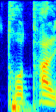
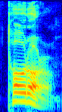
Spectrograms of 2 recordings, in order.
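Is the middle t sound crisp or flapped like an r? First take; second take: crisp; flapped. First: The middle t is a crisp t sound. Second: The middle t is flapped like an r. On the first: "토탈 이렇게 하지 않고" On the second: "미국 사람들은 T 발음을 R 발음으로 해요"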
